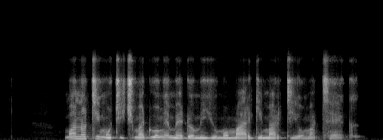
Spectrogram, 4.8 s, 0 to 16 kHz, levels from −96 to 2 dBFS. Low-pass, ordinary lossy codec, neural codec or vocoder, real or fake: 7.2 kHz; Opus, 16 kbps; codec, 16 kHz, 16 kbps, FunCodec, trained on LibriTTS, 50 frames a second; fake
